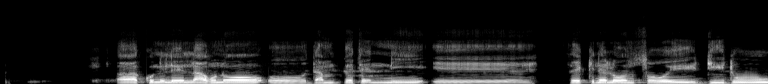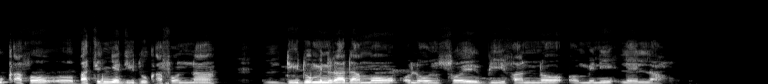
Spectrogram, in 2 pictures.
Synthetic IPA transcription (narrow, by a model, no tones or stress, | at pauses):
aːkːʊnɪle̞ːlːaːhʊnɔ | d̪ɐmbɛt̪ɛnːɪ | se̞ːkːɪnɛloːnsɔjd̪iːd̪ʊkʼɐfɔbɐt̪ɪɲːɛd̪iːd̪ʊkʼɐfɔnːɐ | d̪iːd̪ʊmɪnɪɾɐd̪ɐmːɔlɔːnsɔjbiːfɐnːɔmɪnɪle̞ːlːahʊ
